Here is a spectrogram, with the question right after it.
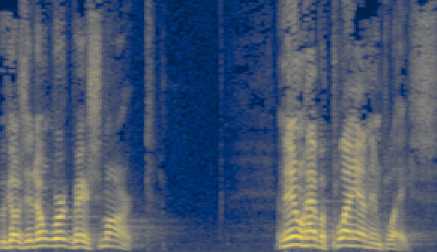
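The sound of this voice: The intonation is lively. The tone is fairly bright. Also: man, high pitch for a man, moderate pace.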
